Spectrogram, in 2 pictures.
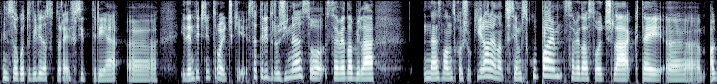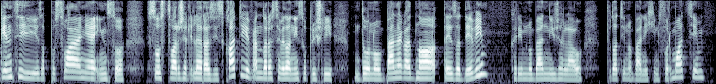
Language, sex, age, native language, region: Slovenian, female, 18-29, Slovenian, Drava region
